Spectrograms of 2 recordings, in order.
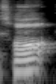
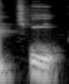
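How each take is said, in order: First: Said in the usual way. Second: "talk" with a rounded New York "aw"; New York vowel in "talk"; New York pronunciation. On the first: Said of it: "when he said". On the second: Shown as a demonstration. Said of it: "he didn't say".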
